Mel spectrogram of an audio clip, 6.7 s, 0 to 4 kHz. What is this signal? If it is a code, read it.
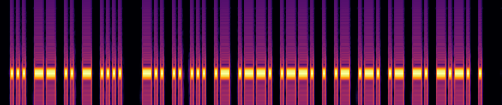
Morse code, heard as a keyed tone, about 30 wpm, 550 Hz. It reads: SMITH DISAPPEARANCE
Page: news headlines in morse code at 30 wpm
